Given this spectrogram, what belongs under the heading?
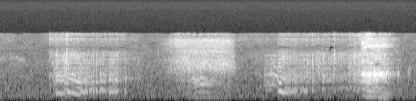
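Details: Light snoring during sleep: soft, airy snores on alternating breaths in and out, with a brief whistling note at the end.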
